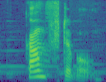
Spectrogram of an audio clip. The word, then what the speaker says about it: comfortable: First up, we have this word which is pronounced as comfortable. Comfortable.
